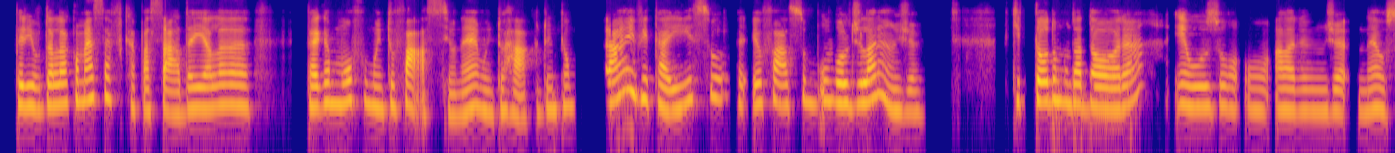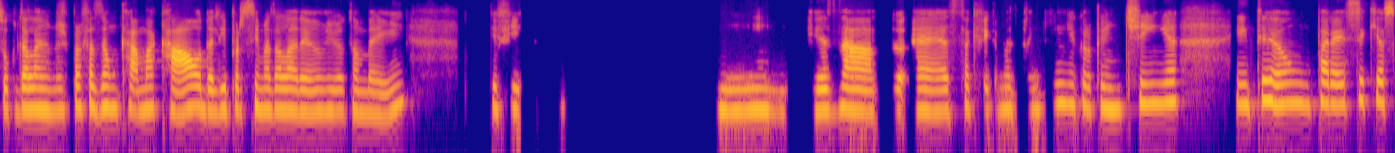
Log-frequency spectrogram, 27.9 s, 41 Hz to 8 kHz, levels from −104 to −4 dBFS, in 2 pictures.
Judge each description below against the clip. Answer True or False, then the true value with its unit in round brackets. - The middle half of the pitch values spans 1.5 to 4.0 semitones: True (3.1 semitones)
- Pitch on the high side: True (200 Hz)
